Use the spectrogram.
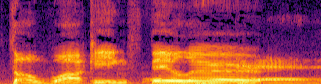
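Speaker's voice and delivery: slow booming segment title; dramatic announcer. Acted.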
